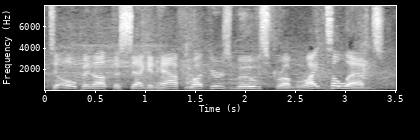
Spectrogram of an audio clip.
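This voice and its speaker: A man's voice: sits high, fairly even intonation, moderate pace. An American man calling live radio play-by-play from a sports arena in a clipped, running present-tense style. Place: sports arena broadcast position. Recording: loud crowd and arena noise behind. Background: roaring crowd, arena music.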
